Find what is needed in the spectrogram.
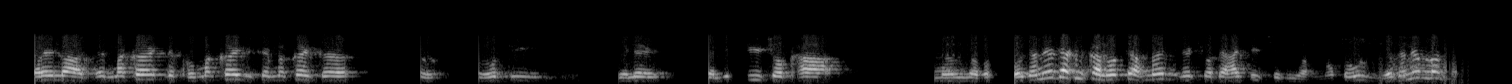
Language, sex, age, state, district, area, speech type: Maithili, male, 60+, Bihar, Begusarai, urban, conversation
